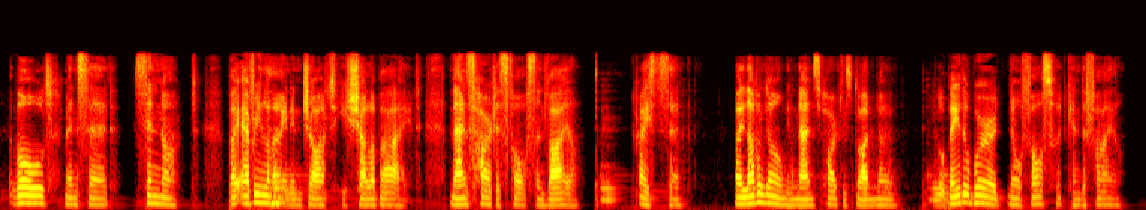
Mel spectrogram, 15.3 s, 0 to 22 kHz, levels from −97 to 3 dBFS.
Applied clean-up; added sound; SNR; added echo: neural mask model DeepFilterNet 3.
